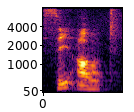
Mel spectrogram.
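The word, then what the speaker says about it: cout: করতে যাই তাহলে সেটা হচ্ছে সি ইন আর সি আউট। এখানে একটা জিনিস খেয়াল রাখবা, সি ইন সি আউট দুইটা স্পেলিংটা হচ্ছে এরকম এবং সবগুলোই ছোট হাতের হবে, উচ্চারণ হবে সি ইন সি আউট, যদিও একটা শব্দ সি আই এন, কিন্তু উচ্চারণ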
